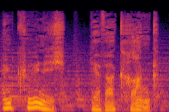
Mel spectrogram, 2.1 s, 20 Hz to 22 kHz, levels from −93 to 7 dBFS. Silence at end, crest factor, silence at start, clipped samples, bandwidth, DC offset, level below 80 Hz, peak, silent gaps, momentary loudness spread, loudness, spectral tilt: 0 s; 18 dB; 0 s; under 0.1%; 15.5 kHz; under 0.1%; -36 dBFS; -2 dBFS; none; 7 LU; -19 LUFS; -4.5 dB/octave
